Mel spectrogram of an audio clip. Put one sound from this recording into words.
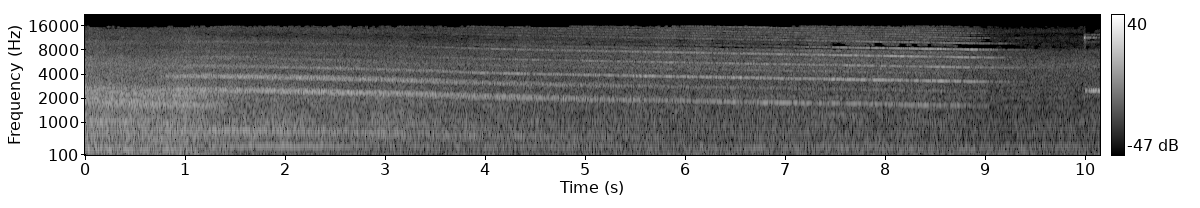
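A train's electric motor whines and slowly falls in pitch as the train slows.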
